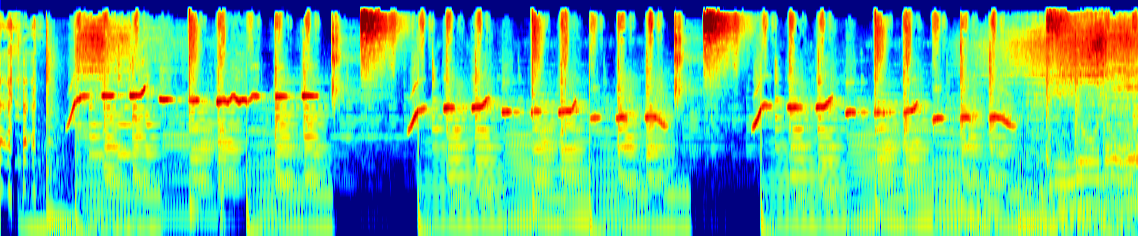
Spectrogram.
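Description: A bright whistled melody rides over a full backing track with steady drums, repeating the same rising, sliding phrase three times in a clear, prominent tune.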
